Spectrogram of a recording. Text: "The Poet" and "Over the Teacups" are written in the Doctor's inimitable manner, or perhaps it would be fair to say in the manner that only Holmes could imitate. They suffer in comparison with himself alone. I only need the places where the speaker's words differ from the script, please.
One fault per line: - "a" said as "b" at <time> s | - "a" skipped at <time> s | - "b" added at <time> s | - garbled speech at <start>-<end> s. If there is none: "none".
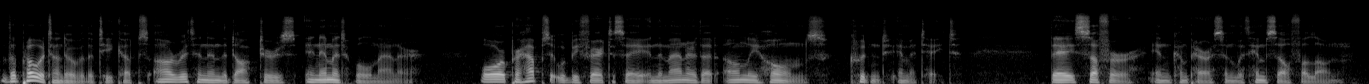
- "could" said as "couldn't" at 8.5 s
